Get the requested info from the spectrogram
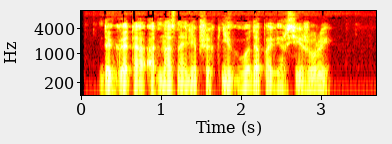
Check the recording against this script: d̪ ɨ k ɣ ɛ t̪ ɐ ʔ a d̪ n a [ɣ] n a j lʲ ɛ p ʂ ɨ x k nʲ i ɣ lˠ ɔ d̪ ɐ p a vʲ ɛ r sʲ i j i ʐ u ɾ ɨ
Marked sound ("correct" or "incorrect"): incorrect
